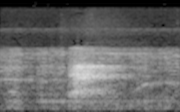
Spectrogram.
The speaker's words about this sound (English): So is there a dog in your store? Believe so, actually. Oh, my goodness. Yeah, that's a dog.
